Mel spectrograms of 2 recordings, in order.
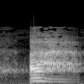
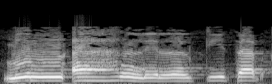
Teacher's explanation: Min ahlil huruf ha keluarkan hamasnya. Ah keluar angin.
